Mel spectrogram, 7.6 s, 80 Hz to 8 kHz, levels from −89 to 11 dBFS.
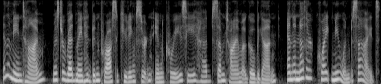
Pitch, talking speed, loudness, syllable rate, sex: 195 Hz, 175 wpm, -18 LUFS, 5.4 syllables/s, female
